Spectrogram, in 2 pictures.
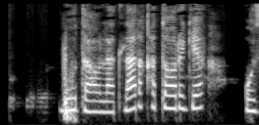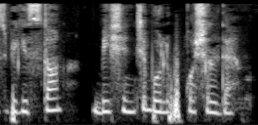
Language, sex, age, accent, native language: Uzbek, female, 18-24, Navoiy, Uzbek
